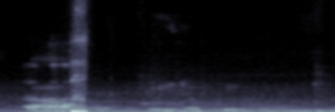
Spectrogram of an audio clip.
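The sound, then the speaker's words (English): A person gives a single short, gruff vocal bark imitating a guard dog, followed by a quieter stretch of low voiced murmuring. “That was my guard dog noise.”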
